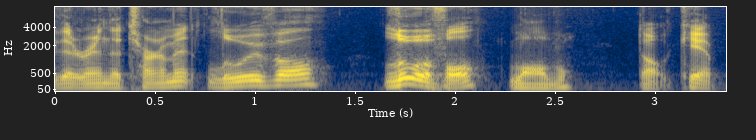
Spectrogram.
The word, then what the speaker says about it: Louisville: in the ACC that are in the tournament Louisville Louisville Louisville don't can't pronounce that don't call him Louisville it's Louisville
